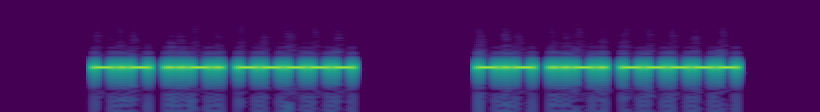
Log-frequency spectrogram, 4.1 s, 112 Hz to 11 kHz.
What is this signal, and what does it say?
Morse code, heard as a keyed tone, about 40 wpm, 700 Hz. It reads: KF0 KF0
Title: USA Call Sign Prefixes - Repeated 2x - 40wpm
